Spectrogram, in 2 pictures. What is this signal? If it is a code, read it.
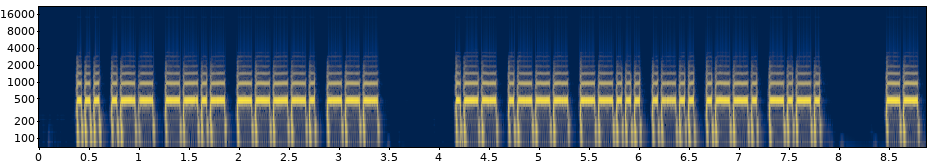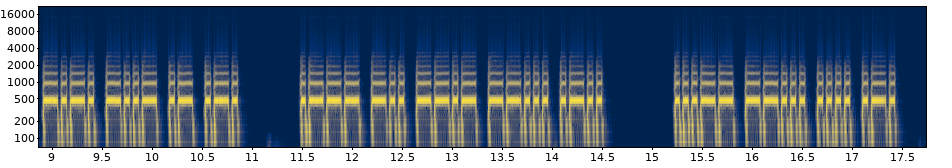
Morse code, heard as a keyed tone, about 27 wpm, 480 Hz. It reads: SWQ9O WJ7LPC MCXAR JDQ7L 37HR
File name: FreeFiles / CW-practice / 25WPM-side2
